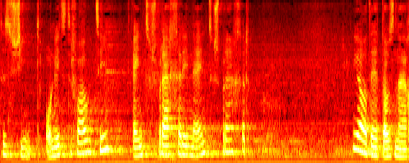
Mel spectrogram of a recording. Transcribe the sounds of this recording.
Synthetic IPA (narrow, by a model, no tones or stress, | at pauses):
d̥ɑsʃiːntʰonɪtd̥əɾfɑlt͡siːɛɪnt͡səlʃpɾæχəɾɪnəɛɪnt͡səʃpɾæχəɾ | jɑːd̥ɛhɛtɑwsnæː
